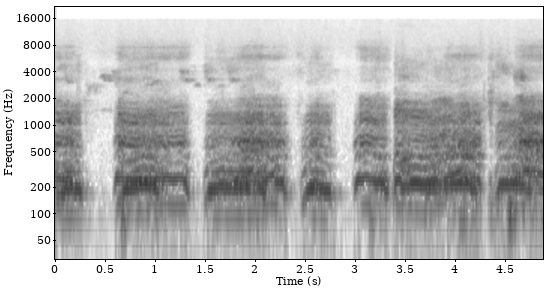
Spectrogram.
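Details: Dogo Argentino puppies aged 25 days playing with each other; a continuous rough growling, broken into five or six long bouts separated by short pauses.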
